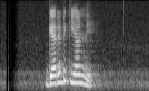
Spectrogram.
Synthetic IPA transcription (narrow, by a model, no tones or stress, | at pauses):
ɡæɾeɳɖekijanːe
